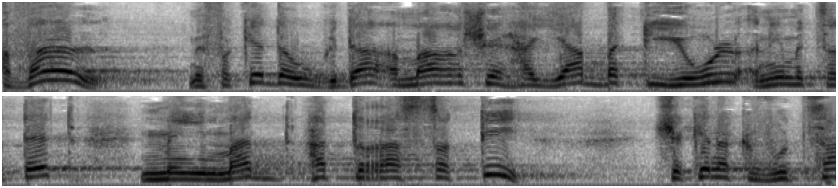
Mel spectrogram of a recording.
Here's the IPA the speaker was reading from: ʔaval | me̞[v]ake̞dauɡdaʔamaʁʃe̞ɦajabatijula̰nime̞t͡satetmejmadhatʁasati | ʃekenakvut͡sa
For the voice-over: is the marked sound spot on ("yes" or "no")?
no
